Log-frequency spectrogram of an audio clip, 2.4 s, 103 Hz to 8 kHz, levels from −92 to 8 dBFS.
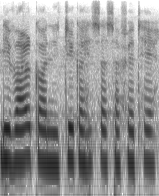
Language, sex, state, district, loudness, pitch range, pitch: Hindi, female, Arunachal Pradesh, Papum Pare, -16 LUFS, 215-230 Hz, 220 Hz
